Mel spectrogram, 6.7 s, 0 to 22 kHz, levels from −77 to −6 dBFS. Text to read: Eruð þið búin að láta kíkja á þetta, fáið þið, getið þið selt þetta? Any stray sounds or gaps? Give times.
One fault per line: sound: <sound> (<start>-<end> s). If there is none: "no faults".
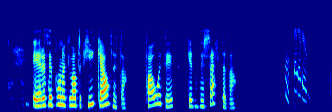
sound: chirp (5.7-6.2 s)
